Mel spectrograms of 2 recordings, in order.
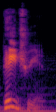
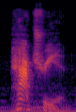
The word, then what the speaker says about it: Patreon: And so I adopted Patreon, or Patreon, or Patreon. Nobody calls it like that. No. Like you're a patron of the arts, Patreon.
